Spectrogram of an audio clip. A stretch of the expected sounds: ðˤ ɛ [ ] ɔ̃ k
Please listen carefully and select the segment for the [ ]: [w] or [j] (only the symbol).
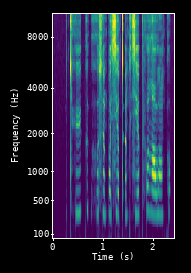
w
